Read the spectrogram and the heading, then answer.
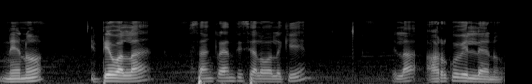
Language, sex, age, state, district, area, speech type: Telugu, male, 18-30, Andhra Pradesh, Bapatla, rural, spontaneous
